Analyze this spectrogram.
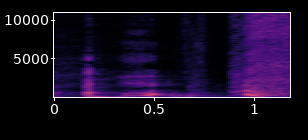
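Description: A quick, sharp sneeze burst, followed by a couple of short snorting, chuckling exhalations, brief and fairly loud.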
